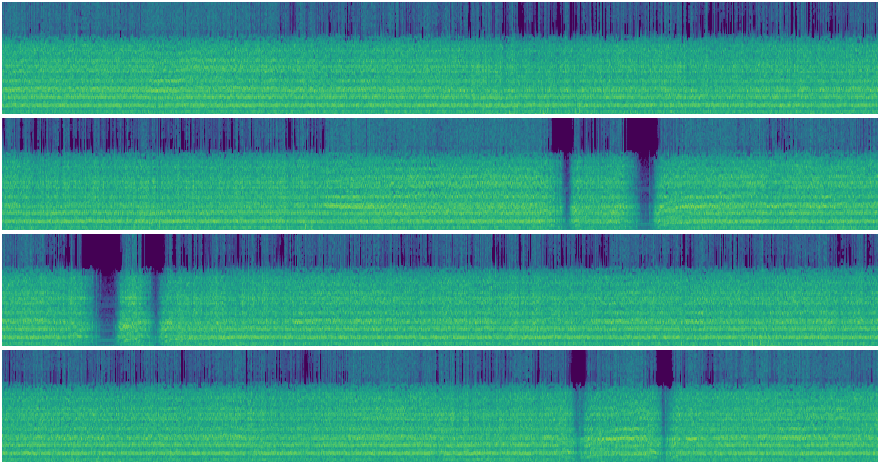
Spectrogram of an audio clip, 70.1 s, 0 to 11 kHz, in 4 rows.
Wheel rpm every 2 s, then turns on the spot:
230, 230, 230, 230, 230, 230, 230, 230, 230, 230, 230, 230, 210, 210, 130, 140, 220, 230, 80, 180, 230, 230, 230, 230, 230, 230, 230, 240, 230, 240, 230, 200, 140, 200, 220.
none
